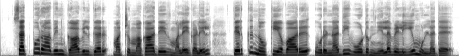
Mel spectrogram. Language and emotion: Tamil, neutral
